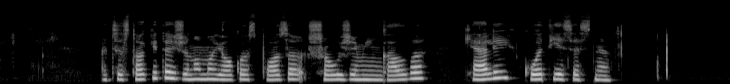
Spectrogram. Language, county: Lithuanian, Alytus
